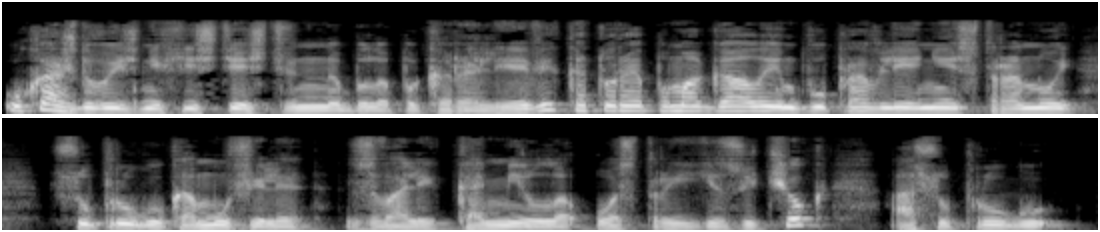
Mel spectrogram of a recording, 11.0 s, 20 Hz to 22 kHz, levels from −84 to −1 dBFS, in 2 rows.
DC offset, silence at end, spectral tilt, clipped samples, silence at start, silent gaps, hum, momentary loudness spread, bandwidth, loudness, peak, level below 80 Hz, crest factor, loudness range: 0.4%; 0.2 s; -6.5 dB/octave; under 0.1%; 0 s; none; none; 9 LU; 11 kHz; -16 LUFS; -2 dBFS; -48 dBFS; 14 dB; 4 LU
